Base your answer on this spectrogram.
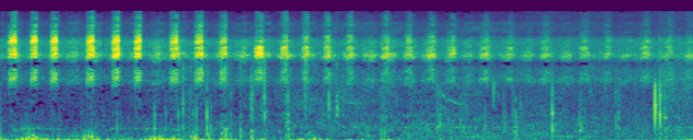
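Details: Hellenic cicada singing on Skiathos, Greece, in summer, an insect that sings almost all day long: a high, shrill buzzing broken into rapid pulses, about three per second and slowing, over soft low rumble.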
